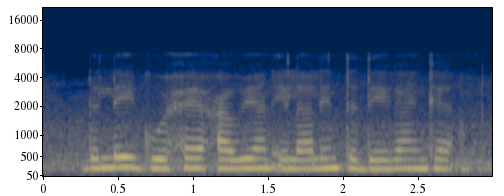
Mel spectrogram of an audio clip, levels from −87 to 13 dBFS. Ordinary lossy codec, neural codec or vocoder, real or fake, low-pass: none; none; real; 7.2 kHz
